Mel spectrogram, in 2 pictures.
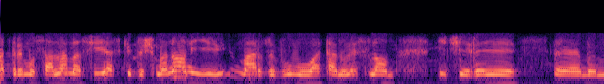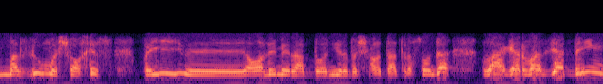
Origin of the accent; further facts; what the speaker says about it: Afghanistan; ما ولدانن به عنوان یک افغان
